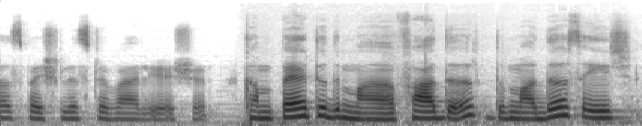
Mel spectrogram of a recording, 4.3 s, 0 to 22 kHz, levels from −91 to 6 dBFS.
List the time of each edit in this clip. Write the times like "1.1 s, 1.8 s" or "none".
1.4 s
